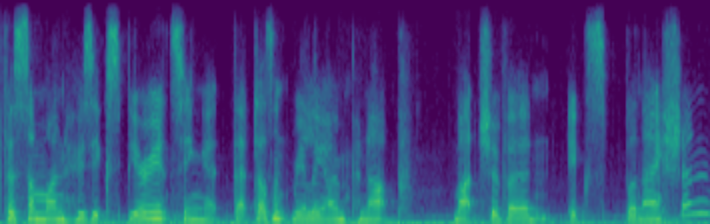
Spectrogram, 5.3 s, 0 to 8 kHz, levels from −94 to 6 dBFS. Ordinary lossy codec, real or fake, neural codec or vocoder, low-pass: Opus, 24 kbps; real; none; 7.2 kHz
